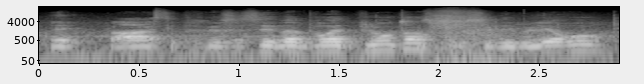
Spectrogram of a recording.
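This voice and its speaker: A man's voice: mid-range voice, fairly even intonation, fast talker, darkish tone. A man giving casual, sweary let's play commentary, often muttering to himself as he plays. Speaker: let's player. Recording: clearly noisy background.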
